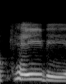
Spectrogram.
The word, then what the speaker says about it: Cadi: Oh, Cadi is how it's pronounced.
